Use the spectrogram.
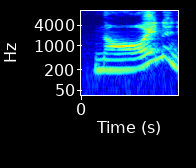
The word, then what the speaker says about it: nói: noy는 여러분 말하다.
